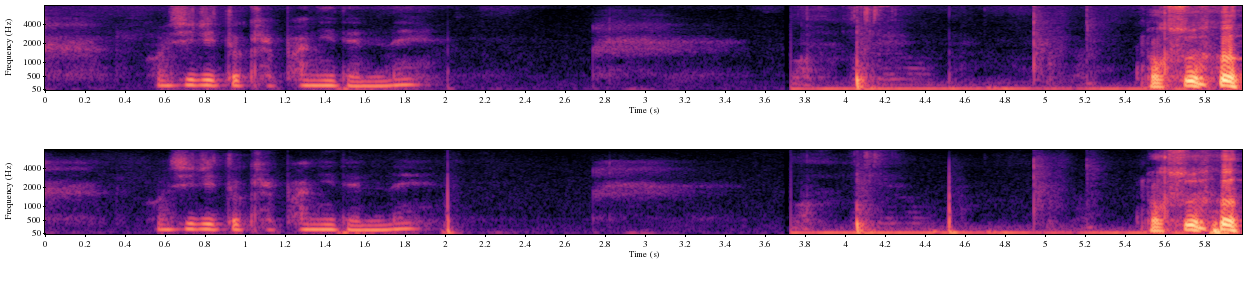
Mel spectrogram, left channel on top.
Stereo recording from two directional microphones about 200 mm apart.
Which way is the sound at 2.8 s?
10° left (ahead or behind).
